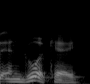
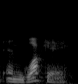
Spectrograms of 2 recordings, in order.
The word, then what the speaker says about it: Ngakoue: We've been saying it wrong the whole time. What were we saying? We said Ngakoue. It's Ngakoue.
